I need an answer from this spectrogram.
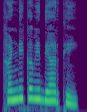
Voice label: "ಖಂಡಿಕವಿದ್ಯಾರ್ಥಿ", Kannada

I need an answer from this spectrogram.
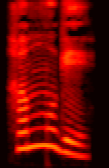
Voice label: "ಹಮ್ಮುಗೆ", kannada

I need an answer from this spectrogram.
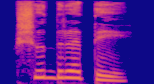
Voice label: "ಕ್ಷುಧಾರ್ತ", Kannada

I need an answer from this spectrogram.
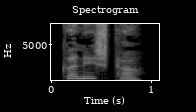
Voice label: "ಘನಿಷ್ಠ", Kannada

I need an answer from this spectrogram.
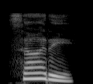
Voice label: "ಸಾರೆ", Kannada

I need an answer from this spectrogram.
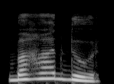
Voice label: "ಬಹಾದ್ದೂರ್", Kannada

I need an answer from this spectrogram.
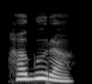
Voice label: "ಹಗುರ", Kannada

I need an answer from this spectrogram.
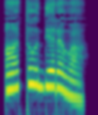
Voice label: "ಆತೋದ್ಯರವ", Kannada

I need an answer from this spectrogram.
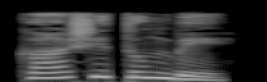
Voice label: "ಕಾಶಿತುಂಬೆ", Kannada

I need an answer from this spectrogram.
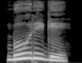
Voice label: "ಬೋರಿಗೆ", Kannada

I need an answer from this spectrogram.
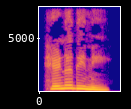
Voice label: "ಹೀನತನ", Kannada

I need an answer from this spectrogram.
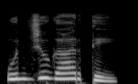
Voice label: "ಉಜ್ಜುಗಾರ್ತಿ", Kannada

